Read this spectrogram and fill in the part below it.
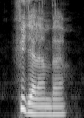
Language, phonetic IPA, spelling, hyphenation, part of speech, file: Hungarian, [ˈfiɟɛlɛmbɛ], figyelembe, fi‧gye‧lem‧be, noun, Hu-figyelembe.ogg
- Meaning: illative singular of figyelem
